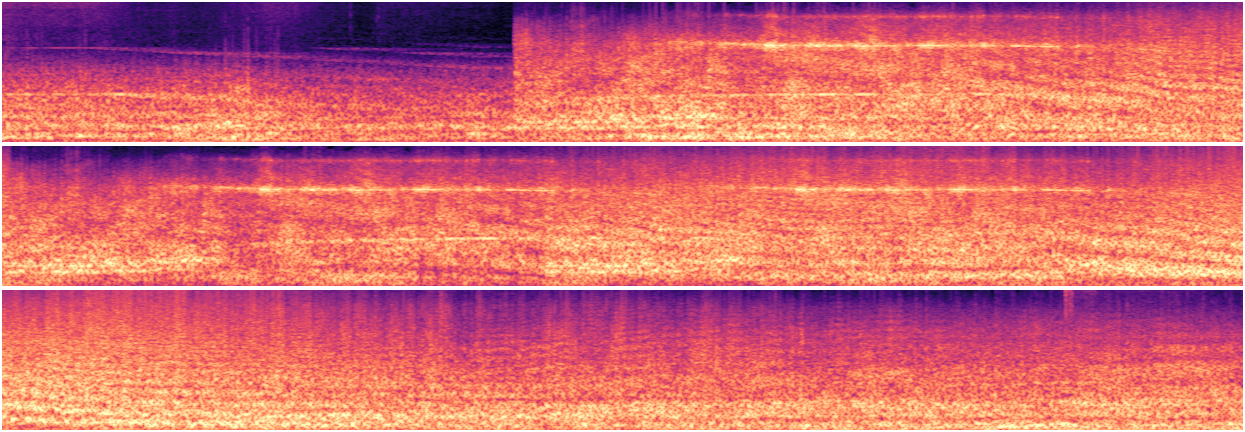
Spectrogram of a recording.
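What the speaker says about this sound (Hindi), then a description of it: "ये दो फाइटर जेट्स इस वक्त आपके सामने" Ukrainian air force fighter jets flying, a loud sustained roar of jet engines that swells and shifts in pitch as the aircraft pass overhead.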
